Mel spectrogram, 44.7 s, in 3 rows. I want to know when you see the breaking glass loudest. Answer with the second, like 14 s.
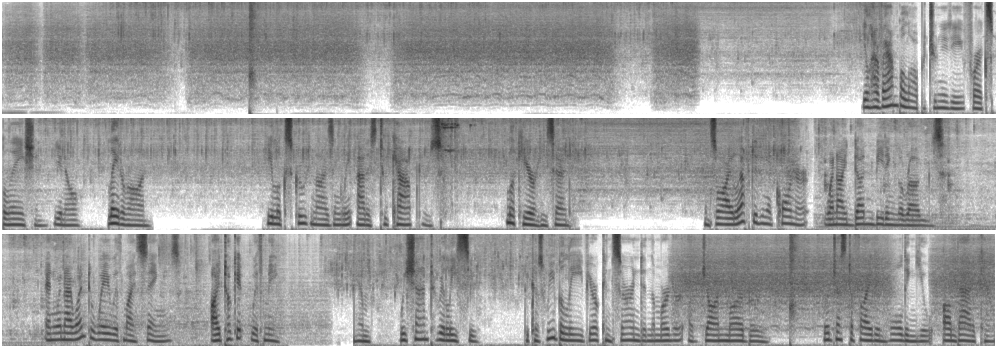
22 s.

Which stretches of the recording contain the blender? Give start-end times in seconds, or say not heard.
0.0-10.5, 39.8-44.6.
